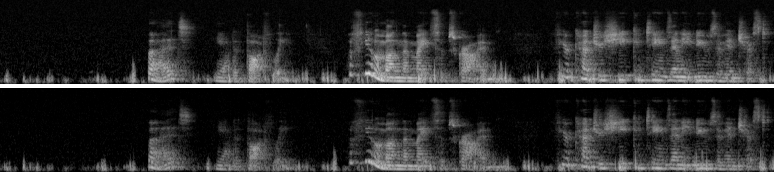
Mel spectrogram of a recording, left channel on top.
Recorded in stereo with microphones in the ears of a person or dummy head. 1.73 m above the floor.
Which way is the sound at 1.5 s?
55° left (ahead or behind).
